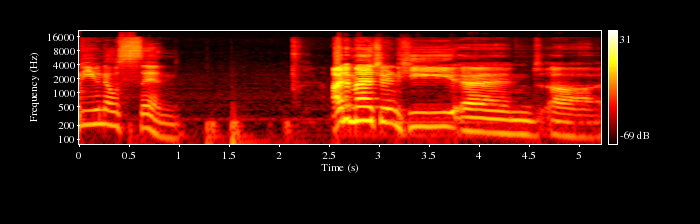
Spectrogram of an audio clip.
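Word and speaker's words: Syn: the evening it is sin is that how I pronounce it yep s y n sin okay so I have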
